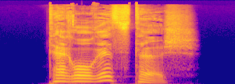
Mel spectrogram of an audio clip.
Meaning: terroristic
- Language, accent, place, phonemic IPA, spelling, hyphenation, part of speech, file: German, Germany, Berlin, /ˌtɛʁoˈʁɪstɪʃ/, terroristisch, ter‧ro‧ris‧tisch, adjective, De-terroristisch.ogg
